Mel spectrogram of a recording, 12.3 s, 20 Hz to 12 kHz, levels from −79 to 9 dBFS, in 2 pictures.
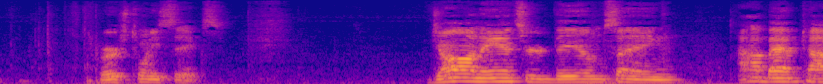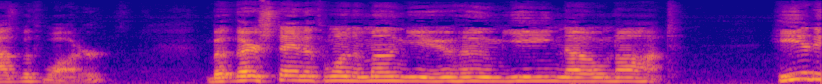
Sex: male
